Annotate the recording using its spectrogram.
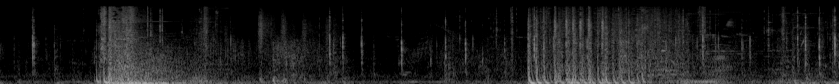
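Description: Game gunshots and impacts crack in quick bursts.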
